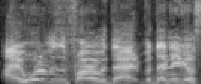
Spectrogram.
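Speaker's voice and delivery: usual speaking voice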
